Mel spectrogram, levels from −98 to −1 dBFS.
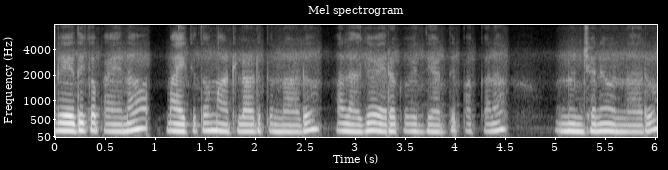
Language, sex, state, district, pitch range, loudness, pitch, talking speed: Telugu, female, Andhra Pradesh, Chittoor, 185-205 Hz, -19 LUFS, 195 Hz, 110 wpm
